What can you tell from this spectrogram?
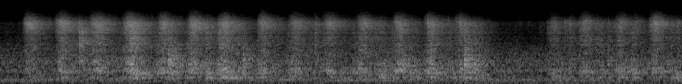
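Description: A potato being scraped back and forth over a hand grater, making rhythmic rasping strokes about three a second. The grating stops briefly just before the five-second mark, then starts again.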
